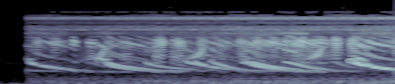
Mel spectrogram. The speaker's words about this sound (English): These little frogs live in Central America, and they're called Tungara frogs. And that's because the call that they make sounds very much like that. It's kind of a Tungara.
